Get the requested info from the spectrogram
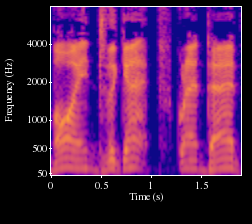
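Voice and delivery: high, nasal, pinched-nose train announcer voice. Narrator with Grandad, doing a nasal underground announcer voice while holding the nose. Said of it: "My underground announcer's voice is a little rusty despite holding my nose".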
